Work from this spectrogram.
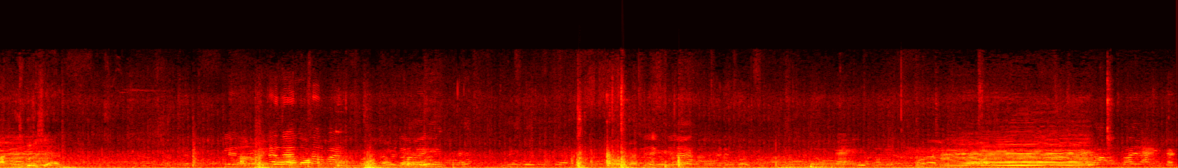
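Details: Among cattle unloaded from two trucks in Indonesia, a single long moo sounds near the end, following thumps, vehicle rumble and shouting voices.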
